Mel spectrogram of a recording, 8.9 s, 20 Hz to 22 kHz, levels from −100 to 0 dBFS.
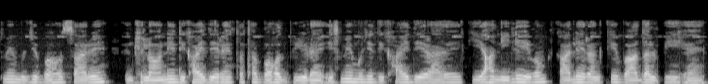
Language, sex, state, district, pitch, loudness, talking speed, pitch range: Hindi, male, Bihar, Darbhanga, 125 Hz, -21 LUFS, 190 wpm, 120-130 Hz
